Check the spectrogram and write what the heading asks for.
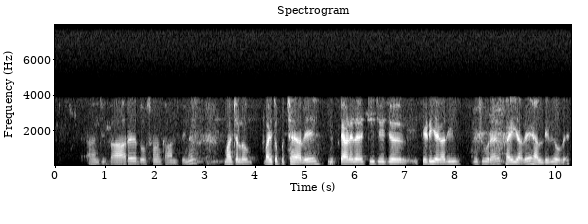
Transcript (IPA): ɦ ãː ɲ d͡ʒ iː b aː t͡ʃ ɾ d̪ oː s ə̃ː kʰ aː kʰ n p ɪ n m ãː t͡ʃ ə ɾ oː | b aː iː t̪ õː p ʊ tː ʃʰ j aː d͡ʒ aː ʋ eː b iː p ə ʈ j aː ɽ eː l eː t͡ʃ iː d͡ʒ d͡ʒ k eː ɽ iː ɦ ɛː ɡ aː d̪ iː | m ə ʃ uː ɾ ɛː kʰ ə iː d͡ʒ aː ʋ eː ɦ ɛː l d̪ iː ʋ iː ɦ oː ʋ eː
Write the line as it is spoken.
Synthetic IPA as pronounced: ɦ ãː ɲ d͡ʒ iː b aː ɾ d̪ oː s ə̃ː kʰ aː n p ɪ n m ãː t͡ʃ ə l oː | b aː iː t̪ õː p ʊ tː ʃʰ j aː d͡ʒ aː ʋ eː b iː p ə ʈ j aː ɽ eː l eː t͡ʃ iː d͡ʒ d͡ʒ k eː ɽ iː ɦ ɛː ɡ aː d̪ iː | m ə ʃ uː ɾ ɛː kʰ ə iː d͡ʒ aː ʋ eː ɦ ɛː l d̪ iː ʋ iː ɦ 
